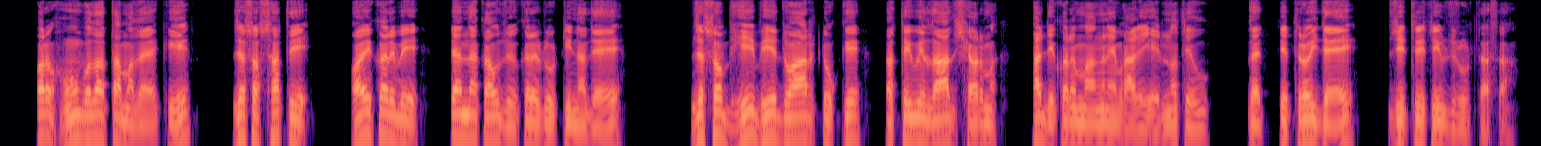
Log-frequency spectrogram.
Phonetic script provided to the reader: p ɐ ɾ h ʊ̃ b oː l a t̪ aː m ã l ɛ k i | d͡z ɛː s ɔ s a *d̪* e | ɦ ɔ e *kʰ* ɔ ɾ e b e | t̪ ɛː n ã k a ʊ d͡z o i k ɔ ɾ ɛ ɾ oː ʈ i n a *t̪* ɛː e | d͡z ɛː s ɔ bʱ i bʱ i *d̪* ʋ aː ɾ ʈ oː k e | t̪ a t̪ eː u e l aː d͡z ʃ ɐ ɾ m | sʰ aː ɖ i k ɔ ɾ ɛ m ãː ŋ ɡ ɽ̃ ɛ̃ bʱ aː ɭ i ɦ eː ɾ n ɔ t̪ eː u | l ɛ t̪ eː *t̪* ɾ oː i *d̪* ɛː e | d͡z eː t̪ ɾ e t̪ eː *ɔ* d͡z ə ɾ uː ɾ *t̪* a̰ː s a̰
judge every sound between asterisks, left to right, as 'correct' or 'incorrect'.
incorrect, incorrect, incorrect, correct, correct, correct, incorrect, correct

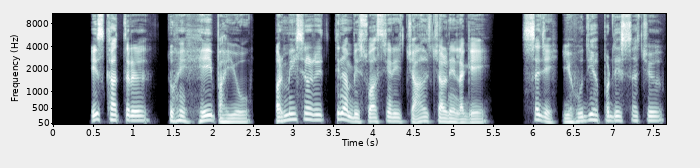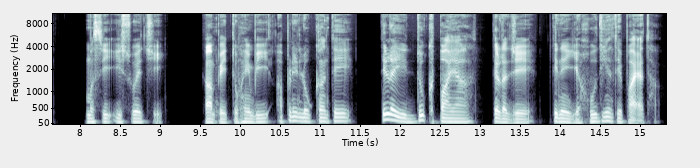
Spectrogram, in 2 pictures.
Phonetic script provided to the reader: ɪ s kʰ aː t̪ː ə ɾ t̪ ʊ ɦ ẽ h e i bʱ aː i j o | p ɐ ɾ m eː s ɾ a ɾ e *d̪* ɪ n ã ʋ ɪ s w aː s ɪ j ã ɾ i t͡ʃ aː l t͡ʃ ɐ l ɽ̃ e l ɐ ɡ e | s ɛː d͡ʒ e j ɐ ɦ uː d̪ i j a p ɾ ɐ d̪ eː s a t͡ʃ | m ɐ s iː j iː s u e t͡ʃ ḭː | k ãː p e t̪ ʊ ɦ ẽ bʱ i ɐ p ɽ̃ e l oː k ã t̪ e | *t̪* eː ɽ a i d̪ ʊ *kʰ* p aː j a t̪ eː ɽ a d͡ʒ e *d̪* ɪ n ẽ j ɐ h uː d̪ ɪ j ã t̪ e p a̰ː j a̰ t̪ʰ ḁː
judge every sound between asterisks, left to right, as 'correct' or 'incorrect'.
incorrect, correct, correct, incorrect

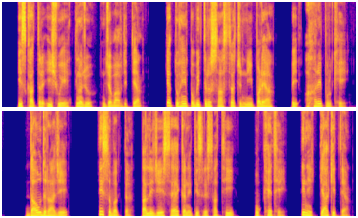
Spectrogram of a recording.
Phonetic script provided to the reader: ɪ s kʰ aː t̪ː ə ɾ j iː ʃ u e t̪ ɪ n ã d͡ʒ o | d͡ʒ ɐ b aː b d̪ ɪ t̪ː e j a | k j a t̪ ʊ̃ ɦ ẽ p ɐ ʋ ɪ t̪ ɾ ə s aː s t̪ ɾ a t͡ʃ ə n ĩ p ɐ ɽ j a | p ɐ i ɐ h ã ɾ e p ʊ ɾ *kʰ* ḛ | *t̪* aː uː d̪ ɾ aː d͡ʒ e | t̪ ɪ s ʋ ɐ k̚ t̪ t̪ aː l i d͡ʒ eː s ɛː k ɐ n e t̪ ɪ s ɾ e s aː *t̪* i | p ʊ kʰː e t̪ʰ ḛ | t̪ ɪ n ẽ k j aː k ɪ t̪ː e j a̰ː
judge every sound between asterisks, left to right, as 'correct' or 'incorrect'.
correct, incorrect, incorrect

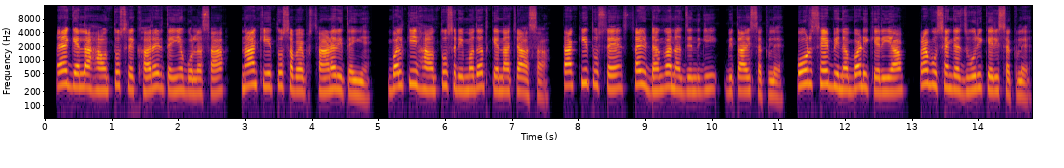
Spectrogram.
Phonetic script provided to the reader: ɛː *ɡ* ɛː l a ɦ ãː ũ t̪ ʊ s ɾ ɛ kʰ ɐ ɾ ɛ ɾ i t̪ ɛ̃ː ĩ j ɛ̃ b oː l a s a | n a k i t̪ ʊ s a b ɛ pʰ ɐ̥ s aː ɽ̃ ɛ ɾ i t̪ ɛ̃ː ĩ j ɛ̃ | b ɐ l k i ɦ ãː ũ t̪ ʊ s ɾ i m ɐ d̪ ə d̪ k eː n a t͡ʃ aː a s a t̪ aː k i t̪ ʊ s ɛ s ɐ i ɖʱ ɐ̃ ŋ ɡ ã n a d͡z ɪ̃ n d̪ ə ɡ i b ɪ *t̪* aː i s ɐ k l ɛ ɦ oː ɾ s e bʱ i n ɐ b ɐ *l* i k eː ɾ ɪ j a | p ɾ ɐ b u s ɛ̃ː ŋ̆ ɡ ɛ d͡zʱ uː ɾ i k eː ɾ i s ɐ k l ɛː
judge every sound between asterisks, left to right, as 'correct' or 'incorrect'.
correct, correct, incorrect

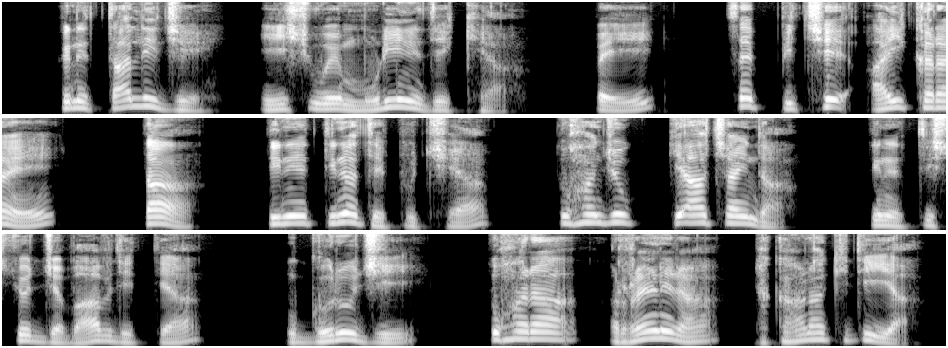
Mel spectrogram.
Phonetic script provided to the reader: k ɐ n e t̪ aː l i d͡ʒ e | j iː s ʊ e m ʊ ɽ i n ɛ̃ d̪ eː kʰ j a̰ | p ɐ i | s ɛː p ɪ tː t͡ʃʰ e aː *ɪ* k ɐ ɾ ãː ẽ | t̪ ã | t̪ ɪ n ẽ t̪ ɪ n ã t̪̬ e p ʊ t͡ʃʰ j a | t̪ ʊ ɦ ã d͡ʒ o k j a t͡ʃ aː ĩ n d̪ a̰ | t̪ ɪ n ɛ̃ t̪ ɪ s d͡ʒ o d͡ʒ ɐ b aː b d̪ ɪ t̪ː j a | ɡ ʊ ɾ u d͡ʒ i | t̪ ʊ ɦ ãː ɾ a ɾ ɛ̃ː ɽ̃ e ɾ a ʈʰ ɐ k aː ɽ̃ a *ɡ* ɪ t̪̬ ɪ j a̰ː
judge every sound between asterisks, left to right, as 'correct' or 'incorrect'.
incorrect, incorrect

